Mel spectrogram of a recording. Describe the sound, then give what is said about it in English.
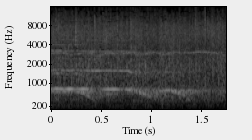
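Steady applause from a TV studio audience enjoying a live band, a dense wash of many hands clapping at an even, sustained level, with a faint tonal whistle or feedback line running through it. “And by the way, if you're wondering why this audience is clapping, part of it is because they're having a great time listening to the greatest band in America,”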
